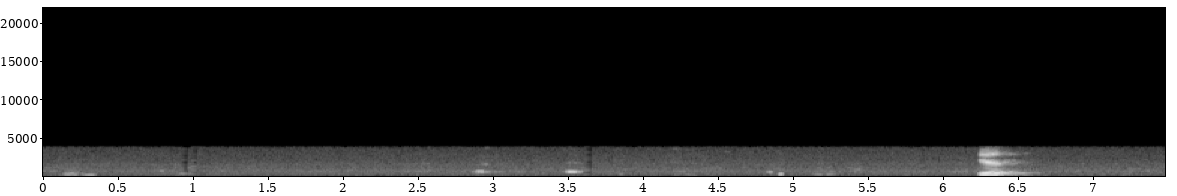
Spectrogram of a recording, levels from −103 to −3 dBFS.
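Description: From 0.93 to 1.11 s the speech turns briefly buzzy and held, as if a sound sticks for an instant, and the same slight hold recurs at 3.62 to 3.65 s. This is packet loss with pitch repetition. The receiver fills each gap by repeating the last pitch period. The first event spreads 100 ms of loss over 180 ms, with no run longer than 40 ms, so it never fades to silence. The second loses 40 ms. Both play through the narrow 300 to 3700 Hz band of G.711 telephone coding.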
